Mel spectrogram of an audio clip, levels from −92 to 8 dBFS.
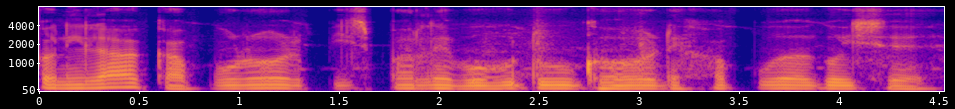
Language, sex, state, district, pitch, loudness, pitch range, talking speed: Assamese, male, Assam, Sonitpur, 110 Hz, -20 LUFS, 105-115 Hz, 105 wpm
